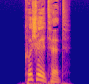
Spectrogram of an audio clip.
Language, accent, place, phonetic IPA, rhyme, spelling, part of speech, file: German, Germany, Berlin, [ˈkʊʃl̩tət], -ʊʃl̩tət, kuscheltet, verb, De-kuscheltet.ogg
- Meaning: inflection of kuscheln: 1. second-person plural preterite 2. second-person plural subjunctive II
